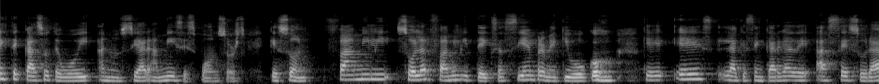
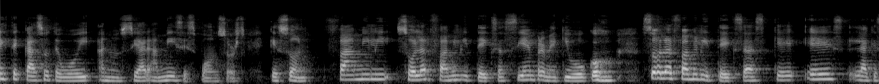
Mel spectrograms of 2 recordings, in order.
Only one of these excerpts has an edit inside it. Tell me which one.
first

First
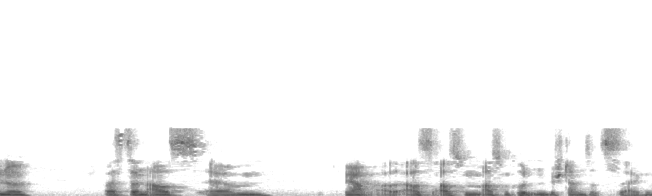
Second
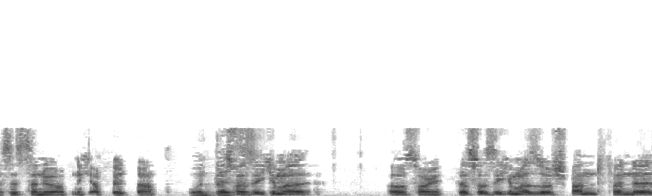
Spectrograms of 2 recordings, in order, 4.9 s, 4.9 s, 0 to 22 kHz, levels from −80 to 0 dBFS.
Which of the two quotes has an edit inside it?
second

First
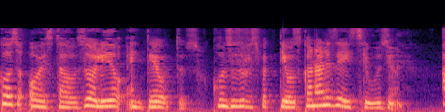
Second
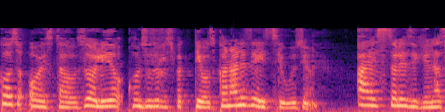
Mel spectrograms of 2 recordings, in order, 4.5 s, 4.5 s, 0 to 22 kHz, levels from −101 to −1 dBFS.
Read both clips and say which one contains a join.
second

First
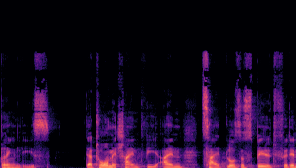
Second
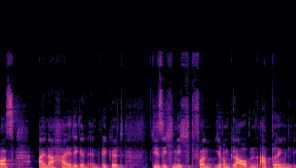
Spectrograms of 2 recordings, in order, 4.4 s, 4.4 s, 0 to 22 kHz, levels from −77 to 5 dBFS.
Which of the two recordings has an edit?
first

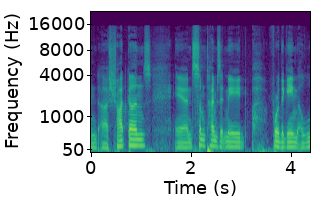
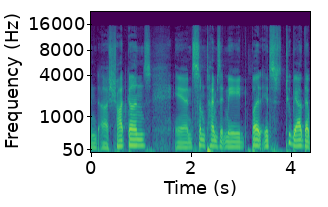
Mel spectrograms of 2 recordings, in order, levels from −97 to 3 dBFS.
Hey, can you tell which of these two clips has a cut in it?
second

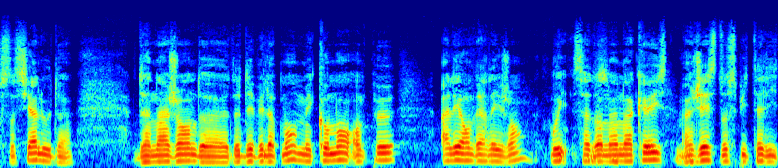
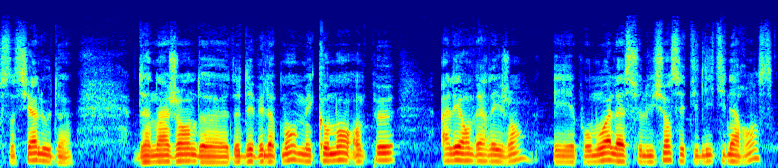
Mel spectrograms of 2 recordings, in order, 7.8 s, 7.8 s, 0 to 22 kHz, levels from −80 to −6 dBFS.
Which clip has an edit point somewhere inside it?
first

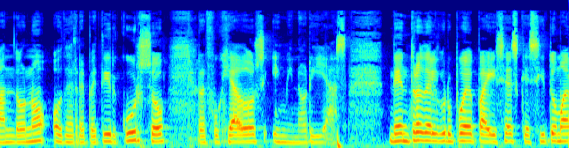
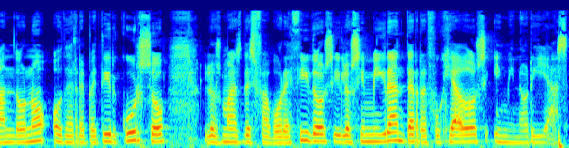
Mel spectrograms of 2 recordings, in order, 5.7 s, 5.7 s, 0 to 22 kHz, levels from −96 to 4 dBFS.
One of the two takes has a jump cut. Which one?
first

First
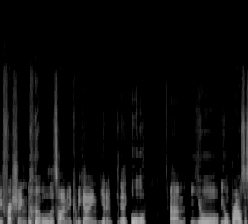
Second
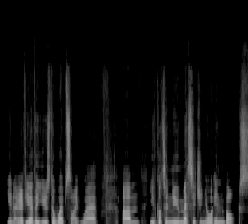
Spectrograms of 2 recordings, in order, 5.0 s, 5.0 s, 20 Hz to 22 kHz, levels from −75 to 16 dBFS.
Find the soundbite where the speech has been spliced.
first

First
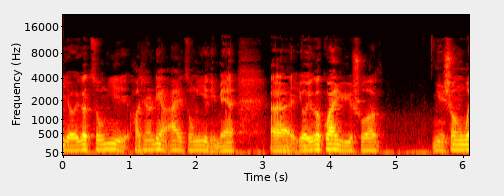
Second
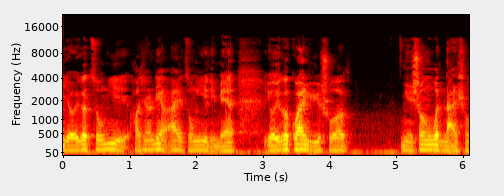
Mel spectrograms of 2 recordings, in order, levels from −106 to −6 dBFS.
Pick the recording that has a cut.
second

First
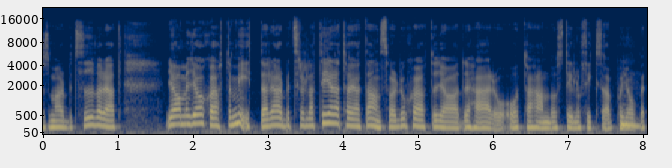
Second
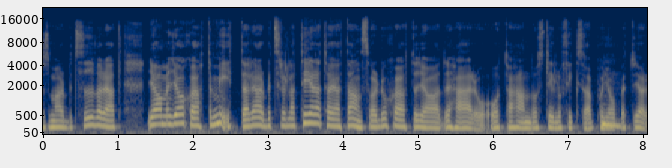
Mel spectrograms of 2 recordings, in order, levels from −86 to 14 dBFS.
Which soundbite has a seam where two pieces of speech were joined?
second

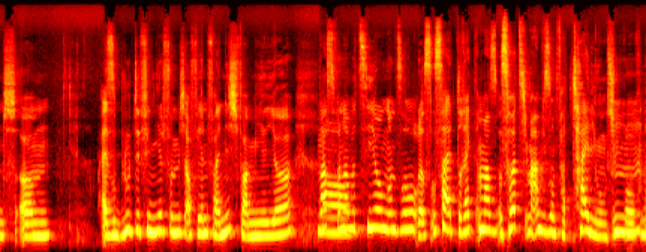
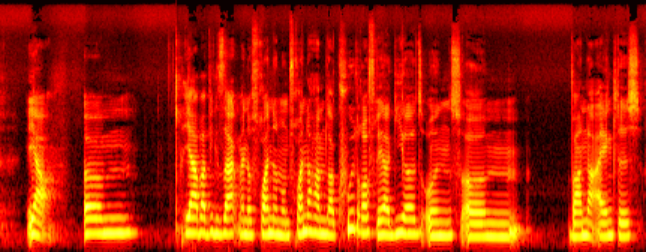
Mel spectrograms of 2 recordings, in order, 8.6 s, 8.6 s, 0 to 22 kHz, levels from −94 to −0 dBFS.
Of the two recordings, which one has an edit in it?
first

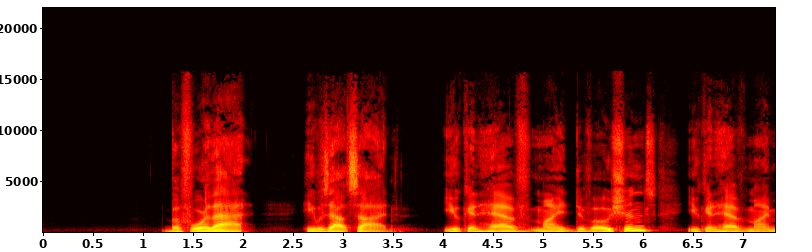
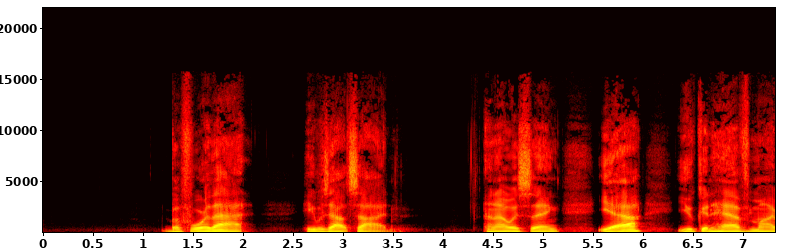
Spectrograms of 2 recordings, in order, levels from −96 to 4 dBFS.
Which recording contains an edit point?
first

